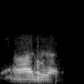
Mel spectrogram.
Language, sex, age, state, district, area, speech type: Nepali, male, 30-45, West Bengal, Kalimpong, rural, conversation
